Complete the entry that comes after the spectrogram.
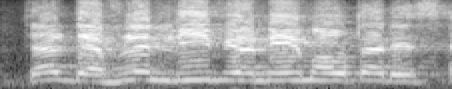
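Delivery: ordinary delivery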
